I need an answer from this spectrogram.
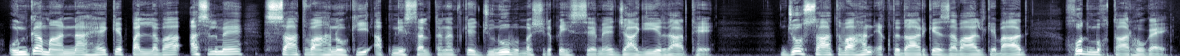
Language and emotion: Urdu, neutral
